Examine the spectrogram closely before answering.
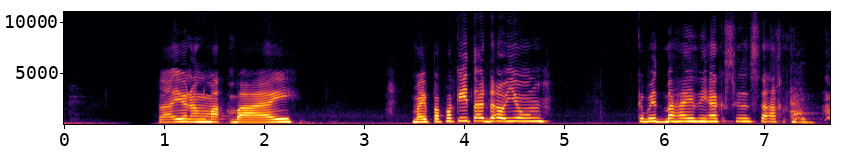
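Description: A young woman speaks with animation, close to the microphone.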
